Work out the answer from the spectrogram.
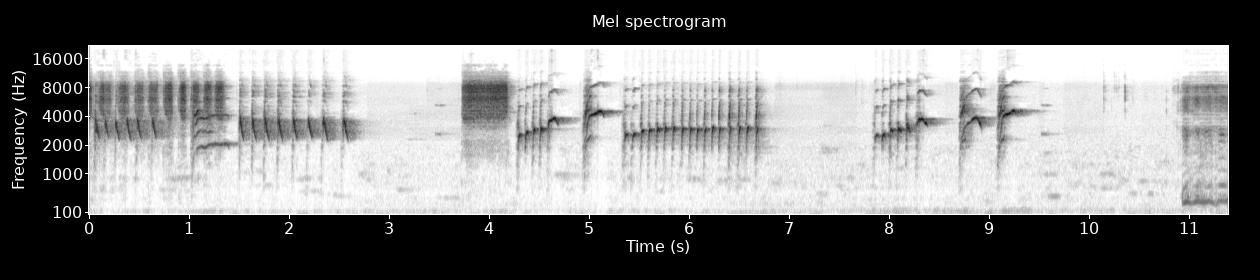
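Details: Greater green leafbird singing long to stir other birds into song: buzzy rapid trills, quick upswept whistles and harsh scratchy bursts in phrases separated by short pauses, over a faint low hum.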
